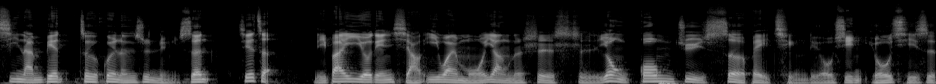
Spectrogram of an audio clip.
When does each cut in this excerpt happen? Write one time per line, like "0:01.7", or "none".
0:02.3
